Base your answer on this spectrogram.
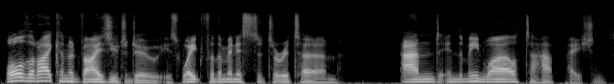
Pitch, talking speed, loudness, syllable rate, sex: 110 Hz, 215 wpm, -23 LUFS, 5.7 syllables/s, male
